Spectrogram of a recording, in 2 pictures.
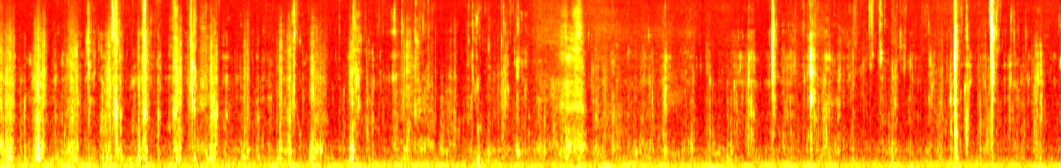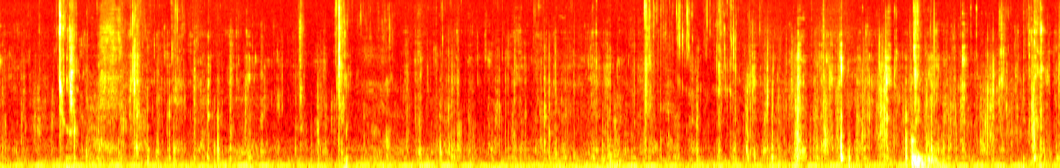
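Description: Close-miked eating: people chewing and crunching food, with sharp irregular crunches and clicks at uneven intervals over a steady low hum.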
